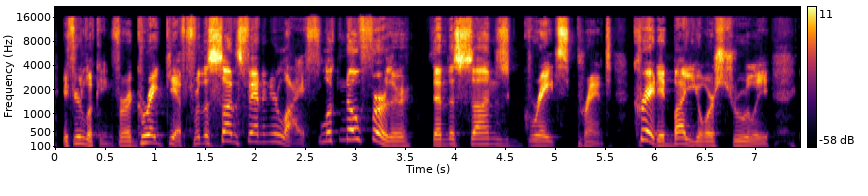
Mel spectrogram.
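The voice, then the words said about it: Announcer-style radio voice. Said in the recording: “I'm going to put my radio voice on.”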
